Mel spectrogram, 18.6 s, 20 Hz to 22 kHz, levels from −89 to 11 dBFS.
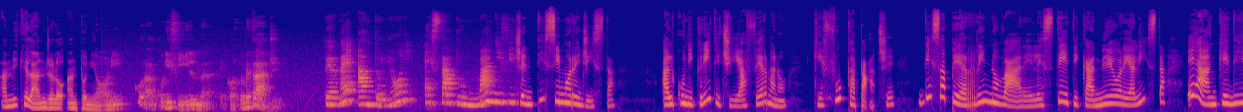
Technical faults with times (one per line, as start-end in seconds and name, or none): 1.52-7.78 switch to a distant microphone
